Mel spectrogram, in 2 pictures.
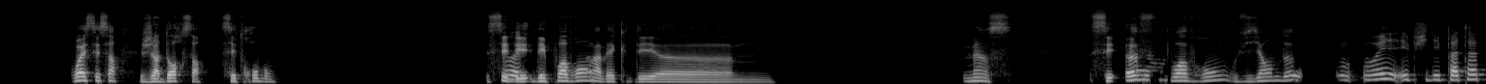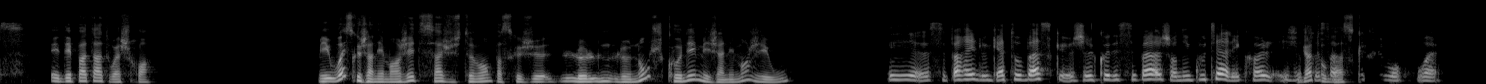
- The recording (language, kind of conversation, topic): French, unstructured, Comment as-tu appris à cuisiner, et qui t’a le plus influencé ?
- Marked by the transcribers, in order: unintelligible speech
